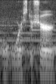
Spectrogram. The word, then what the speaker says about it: Worcestershire: It's like a Worcestershire ketchup red wine reduction sauce. It's pretty good. I love that you pronounce Worcestershire correctly.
